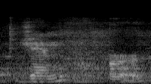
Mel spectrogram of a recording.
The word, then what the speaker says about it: Generic: That's generic, pronounced Jen Berick.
